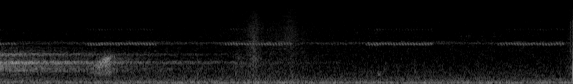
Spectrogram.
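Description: Insect chirping: short even chirps, each about half a second long, repeated roughly every one and a half seconds, as the last of the music fades out at the start. A sharp click sounds near the very end.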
